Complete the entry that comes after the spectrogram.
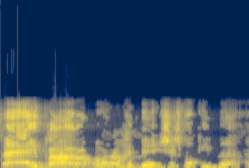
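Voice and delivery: mock, loud, high-pitched screaming yell. Recalling a film's kitchen scene, the speaker imitates a man screaming at a woman. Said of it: "And he's screaming at her".

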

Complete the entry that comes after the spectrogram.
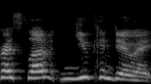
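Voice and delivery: gentle, coaxing tone. Speaker retells what she told Chris while he was yelling, mock-sweet encouragement. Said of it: "I was being so nice".

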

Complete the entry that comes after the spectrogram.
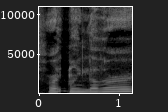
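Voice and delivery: Somerset accent. Asked for a little tease of the accent, the speaker does a Somerset accent. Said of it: "do a little tease of the accent".

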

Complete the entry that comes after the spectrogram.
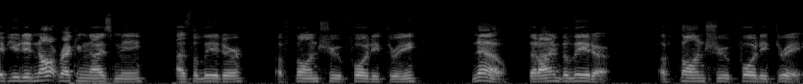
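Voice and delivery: loud, high-pitched proclaiming tone. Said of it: "can you wait until he finishes his monologue".

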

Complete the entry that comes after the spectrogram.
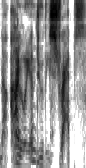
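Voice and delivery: breathy, whispered, possessed, demonic voice. Doing a bit with a friend, the speaker talks as possessed Regan. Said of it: "the voice for possessed Reagan in The Exorcist".

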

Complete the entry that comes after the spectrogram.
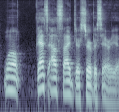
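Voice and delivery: ordinary delivery

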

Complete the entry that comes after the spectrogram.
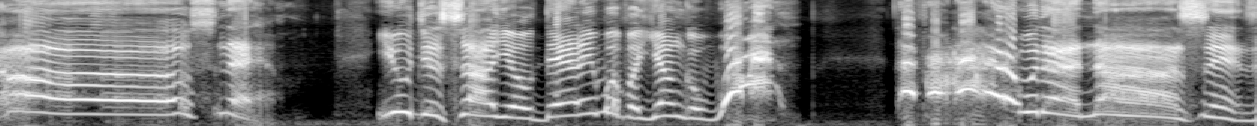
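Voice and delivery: put-on very high little-boy voice, swooping and rapid. Recapping a show scene, the speaker reacts to a character, voice going really high. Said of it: "my voice got real high".

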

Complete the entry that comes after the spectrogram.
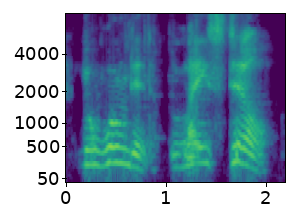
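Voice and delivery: growling, snarling wolf-like beast voice. Reading a story aloud, the narrator voices the wolf's line in the wolf's voice. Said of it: "now for the wolf's voice".

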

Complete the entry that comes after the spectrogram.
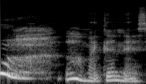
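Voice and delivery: talking through a yawn. Mid-sentence, the speaker is overtaken by a yawn, yawning. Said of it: "Sorry for the yawn".

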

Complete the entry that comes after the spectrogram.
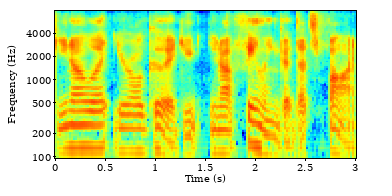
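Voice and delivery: plain

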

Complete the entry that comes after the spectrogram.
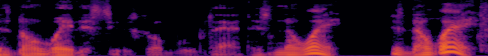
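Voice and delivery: very quiet, low, hushed half-whisper. Retelling an onlooker doubting the speaker would move that, imitating someone half-whispering. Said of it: "I can hear him whispering".

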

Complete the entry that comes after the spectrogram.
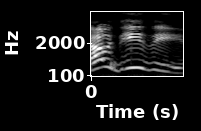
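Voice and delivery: mild half-screamed little yelled outburst. Commenting after guessing a phrase in a game: screaming. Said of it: "You're, like, screaming".

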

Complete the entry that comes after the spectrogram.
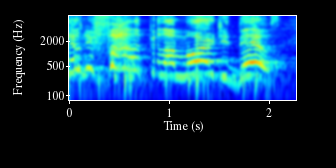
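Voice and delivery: loud, high, drawn-out anguished cry. Recalling her own desperate prayer to god, retelling an anguished shouted plea. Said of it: "Eu estava morrendo de angústia".

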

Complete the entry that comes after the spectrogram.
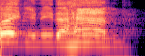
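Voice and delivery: high, loud, shouted call.

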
